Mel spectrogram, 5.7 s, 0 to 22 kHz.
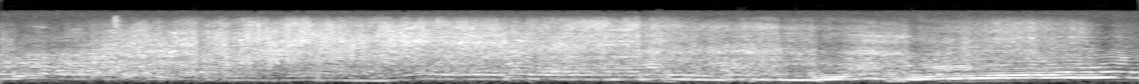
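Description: A Vauxhall Astra GTE front-wheel-drive rally car races on the 1989 Circuit of Ireland rally, its engine roaring loud and sustained with rising and falling revs as it drives hard past.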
